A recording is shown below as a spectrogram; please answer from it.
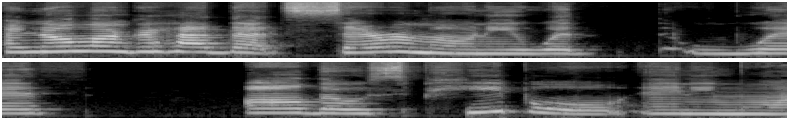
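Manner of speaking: voice catching, choked-up, on the verge of tears. Telling another speaker about leaving a spiritual group: on the verge of tears. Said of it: "Oh my God, I'm gonna cry".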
